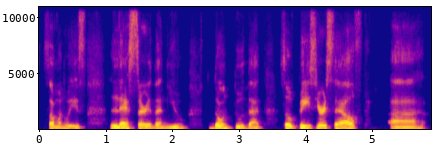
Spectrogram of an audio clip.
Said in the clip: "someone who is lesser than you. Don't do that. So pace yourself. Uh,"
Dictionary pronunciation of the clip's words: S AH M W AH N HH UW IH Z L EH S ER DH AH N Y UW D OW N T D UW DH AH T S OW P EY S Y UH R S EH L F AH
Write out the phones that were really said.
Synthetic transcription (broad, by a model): S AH M W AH N HH UW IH S L EH S ER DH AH N Y UW D OW N T D UW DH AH T S OW P EY S Y UH R S EH L F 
